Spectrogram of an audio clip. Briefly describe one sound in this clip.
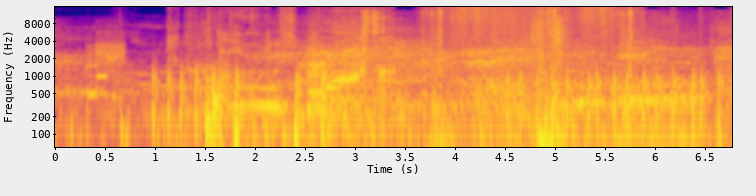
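Footsteps thud on a hard tiled floor.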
